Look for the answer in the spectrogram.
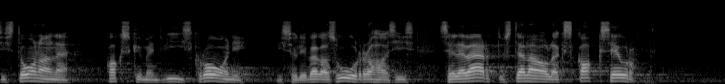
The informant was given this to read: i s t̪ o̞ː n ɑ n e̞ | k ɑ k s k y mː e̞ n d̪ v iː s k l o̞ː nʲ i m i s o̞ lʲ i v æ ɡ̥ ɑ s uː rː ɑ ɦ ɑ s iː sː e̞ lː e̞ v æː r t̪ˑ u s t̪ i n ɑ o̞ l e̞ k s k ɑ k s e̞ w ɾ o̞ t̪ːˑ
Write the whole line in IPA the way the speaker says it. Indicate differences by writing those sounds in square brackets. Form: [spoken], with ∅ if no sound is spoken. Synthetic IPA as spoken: i s t̪ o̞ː n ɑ n e̞ | k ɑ k s k y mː e̞ n d̪ v iː s k [r] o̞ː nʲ i m i s o̞ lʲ i v æ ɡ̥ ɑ s uː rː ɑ ɦ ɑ s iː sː e̞ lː e̞ v æː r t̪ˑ u s t̪ [æ] n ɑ o̞ l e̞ k s k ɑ k s e̞ w ɾ o̞ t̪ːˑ

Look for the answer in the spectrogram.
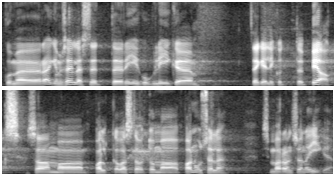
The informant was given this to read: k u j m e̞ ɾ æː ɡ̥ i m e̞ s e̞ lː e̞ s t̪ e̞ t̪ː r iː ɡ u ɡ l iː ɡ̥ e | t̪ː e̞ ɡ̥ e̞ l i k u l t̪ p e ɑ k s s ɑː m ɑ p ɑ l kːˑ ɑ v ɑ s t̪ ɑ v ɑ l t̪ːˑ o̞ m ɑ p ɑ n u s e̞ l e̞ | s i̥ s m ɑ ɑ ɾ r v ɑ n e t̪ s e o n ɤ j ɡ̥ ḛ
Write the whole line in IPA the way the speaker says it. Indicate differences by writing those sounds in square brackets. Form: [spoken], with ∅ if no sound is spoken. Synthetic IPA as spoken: k u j m e̞ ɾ æː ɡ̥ i m e̞ s e̞ lː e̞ s t̪ e̞ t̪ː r iː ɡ u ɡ l iː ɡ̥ e | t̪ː e̞ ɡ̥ e̞ l i k u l t̪ p e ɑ k s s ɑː m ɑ p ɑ l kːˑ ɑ v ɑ s t̪ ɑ v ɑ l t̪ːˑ o̞ m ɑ p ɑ n u s e̞ l e̞ | s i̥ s m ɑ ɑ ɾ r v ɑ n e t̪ s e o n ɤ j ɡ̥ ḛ

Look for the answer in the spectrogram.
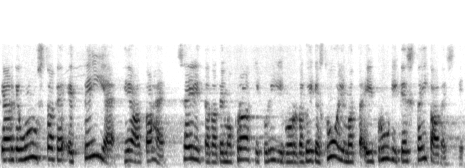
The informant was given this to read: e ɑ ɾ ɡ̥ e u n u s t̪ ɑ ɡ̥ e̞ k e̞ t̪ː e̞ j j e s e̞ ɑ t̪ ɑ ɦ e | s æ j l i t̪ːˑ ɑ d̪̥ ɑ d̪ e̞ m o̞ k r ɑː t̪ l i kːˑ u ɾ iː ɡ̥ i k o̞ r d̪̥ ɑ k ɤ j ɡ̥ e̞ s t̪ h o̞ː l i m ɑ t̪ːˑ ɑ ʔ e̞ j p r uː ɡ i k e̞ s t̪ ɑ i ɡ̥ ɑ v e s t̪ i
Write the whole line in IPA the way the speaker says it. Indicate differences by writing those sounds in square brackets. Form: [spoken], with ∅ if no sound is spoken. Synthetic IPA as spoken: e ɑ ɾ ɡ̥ e u n u s t̪ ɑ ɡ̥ e̞ [ʔ] e̞ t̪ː e̞ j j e [h] e̞ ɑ t̪ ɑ ɦ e | s æ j l i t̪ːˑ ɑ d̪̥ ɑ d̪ e̞ m o̞ k r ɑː t̪ l i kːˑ u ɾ iː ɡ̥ i k o̞ r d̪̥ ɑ k ɤ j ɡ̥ e̞ s t̪ h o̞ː l i m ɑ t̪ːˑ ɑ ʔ e̞ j p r uː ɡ i k e̞ s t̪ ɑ i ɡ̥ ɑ v e s t̪ i

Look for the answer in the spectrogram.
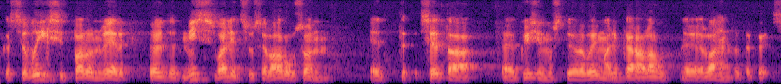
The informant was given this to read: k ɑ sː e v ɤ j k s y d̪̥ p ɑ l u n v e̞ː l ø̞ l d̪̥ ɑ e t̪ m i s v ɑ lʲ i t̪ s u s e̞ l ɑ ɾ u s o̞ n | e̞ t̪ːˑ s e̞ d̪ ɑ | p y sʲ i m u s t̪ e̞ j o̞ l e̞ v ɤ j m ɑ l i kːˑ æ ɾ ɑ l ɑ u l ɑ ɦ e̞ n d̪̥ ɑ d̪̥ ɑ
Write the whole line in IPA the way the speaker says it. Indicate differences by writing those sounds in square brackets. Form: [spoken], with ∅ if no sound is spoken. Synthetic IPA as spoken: k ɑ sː e v ɤ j k s [i] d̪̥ p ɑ l u n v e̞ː l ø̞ l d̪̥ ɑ e t̪ m i s v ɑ lʲ i t̪ s u s e̞ l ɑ ɾ u s o̞ n | e̞ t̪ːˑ s e̞ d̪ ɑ | [k] y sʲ i m u s t̪ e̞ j o̞ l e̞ v ɤ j m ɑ l i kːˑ æ ɾ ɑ l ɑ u l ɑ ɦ e̞ n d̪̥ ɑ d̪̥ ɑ

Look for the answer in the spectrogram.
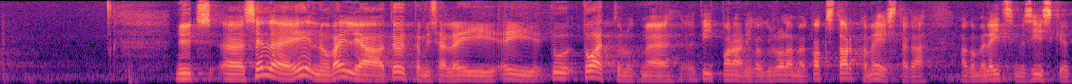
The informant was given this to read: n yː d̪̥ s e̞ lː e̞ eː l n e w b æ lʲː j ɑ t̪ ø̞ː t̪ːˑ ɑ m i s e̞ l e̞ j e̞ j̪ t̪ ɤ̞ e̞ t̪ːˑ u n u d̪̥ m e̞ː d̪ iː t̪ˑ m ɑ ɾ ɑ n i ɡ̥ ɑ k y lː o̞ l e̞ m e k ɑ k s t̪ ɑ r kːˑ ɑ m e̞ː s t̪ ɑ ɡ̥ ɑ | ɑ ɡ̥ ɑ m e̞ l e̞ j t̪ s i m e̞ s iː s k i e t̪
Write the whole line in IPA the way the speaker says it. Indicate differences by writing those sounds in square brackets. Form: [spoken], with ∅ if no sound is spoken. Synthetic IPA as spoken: n yː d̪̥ s e̞ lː e̞ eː l n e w [v] æ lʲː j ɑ t̪ ø̞ː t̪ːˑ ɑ m i s e̞ l e̞ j e̞ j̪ t̪ [o̞] e̞ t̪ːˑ u n u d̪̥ m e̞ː [t̪] iː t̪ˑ m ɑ ɾ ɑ n i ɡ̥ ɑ k y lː o̞ l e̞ m e k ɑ k s t̪ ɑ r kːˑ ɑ m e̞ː s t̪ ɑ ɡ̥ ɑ | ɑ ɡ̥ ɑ m e̞ l e̞ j t̪ s i m e̞ s iː s k i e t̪

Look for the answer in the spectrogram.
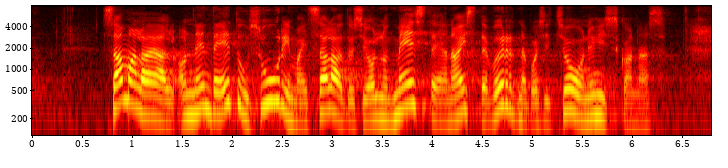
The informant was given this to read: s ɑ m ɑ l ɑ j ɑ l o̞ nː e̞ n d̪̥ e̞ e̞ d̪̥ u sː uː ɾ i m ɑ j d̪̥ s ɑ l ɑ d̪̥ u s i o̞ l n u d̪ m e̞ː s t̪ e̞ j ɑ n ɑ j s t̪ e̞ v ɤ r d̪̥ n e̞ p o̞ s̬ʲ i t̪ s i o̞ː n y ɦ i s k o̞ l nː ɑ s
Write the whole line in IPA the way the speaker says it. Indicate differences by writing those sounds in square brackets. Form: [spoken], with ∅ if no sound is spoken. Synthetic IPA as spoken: s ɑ m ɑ l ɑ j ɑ l o̞ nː e̞ n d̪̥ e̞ e̞ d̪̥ u [s] uː ɾ i m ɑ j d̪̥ s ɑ l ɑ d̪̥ u s i o̞ l n u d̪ m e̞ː s t̪ e̞ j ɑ n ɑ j s t̪ e̞ v ɤ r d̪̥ n e̞ p o̞ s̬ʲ i t̪ s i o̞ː n y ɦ i s k o̞ [∅] nː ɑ s

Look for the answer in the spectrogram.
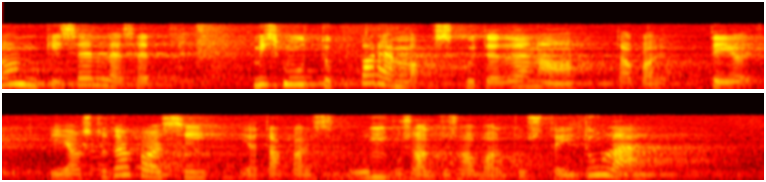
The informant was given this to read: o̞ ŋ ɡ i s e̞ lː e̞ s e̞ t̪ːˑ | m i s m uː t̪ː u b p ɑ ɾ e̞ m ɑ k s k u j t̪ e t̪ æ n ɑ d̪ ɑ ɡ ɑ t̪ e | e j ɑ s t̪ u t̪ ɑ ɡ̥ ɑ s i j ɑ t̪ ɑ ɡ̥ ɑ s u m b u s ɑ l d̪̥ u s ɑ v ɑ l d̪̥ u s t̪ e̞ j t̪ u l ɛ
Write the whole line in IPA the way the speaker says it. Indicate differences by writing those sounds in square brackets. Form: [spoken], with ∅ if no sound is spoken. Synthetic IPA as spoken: o̞ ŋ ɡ i s e̞ lː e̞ s e̞ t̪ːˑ | m i s m uː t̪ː u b p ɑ ɾ e̞ m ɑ k s k u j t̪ e t̪ æ n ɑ [t̪] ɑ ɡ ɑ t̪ e | e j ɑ s t̪ u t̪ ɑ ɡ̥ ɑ s i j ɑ t̪ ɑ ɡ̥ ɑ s u m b u s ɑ l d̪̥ u s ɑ v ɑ l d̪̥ u s t̪ e̞ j t̪ u l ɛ

